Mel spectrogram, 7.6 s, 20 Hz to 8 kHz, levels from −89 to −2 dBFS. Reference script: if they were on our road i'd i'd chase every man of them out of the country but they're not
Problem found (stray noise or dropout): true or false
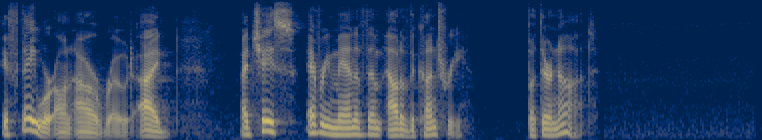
false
